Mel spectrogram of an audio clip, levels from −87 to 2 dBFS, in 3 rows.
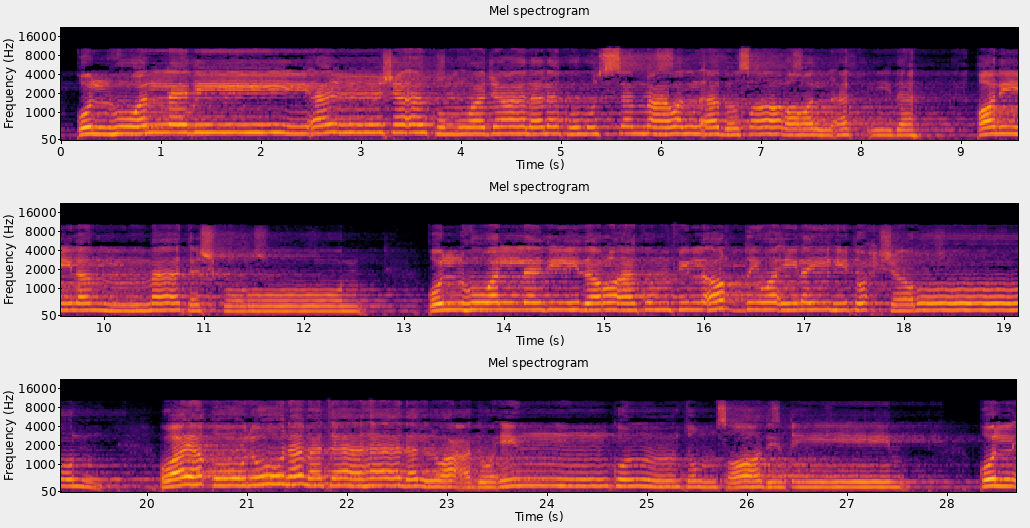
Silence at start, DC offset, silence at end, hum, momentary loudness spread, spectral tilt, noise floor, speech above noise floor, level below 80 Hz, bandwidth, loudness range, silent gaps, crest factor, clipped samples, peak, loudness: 0.15 s; under 0.1%; 0 s; none; 8 LU; -4 dB/octave; -43 dBFS; 24 dB; -58 dBFS; 11 kHz; 4 LU; none; 18 dB; under 0.1%; -2 dBFS; -20 LUFS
